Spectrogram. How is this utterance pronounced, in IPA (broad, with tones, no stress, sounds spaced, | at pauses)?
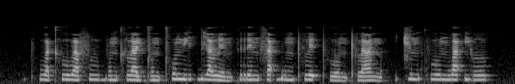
pʰ u˩˦ a̯ kʰ l u˨˩ a̯ f ɯː˧ b o˧ n kʰ l a˨˩ j d o˨˩ n tʰ o˥˩ n j i˦˥ t̚ d i˧ a̯ l e˩˦ n p r e˧ n s a˦˥ ʔ b o˧ m pʰ l e˦˥ ʔ pʰ l o˨˩ n pʰ l a˥˩ n | t͡ɕ u˧ n kʰ l u˧ n w a˥˩ ʔ j ɤː˦˥ k̚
